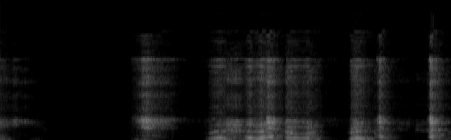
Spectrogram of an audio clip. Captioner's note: laughs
